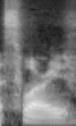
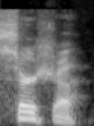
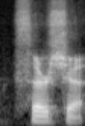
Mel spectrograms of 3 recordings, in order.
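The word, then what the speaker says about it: Saoirse: was a pretty well-regarded movie it's got uh suarez ronin if that's how you say it suarez uh no it's uh it's sercia sercia oh that's like the irish pronunciation yeah shobhan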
